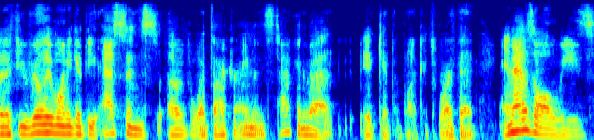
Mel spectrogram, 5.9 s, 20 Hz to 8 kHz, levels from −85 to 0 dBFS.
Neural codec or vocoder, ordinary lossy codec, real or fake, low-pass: codec, 44.1 kHz, 3.4 kbps, Pupu-Codec; AAC, 48 kbps; fake; 7.2 kHz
